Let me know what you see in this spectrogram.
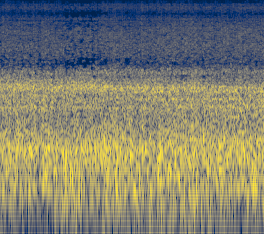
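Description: Heavy tropical downpour: a loud, steady rush of rain pouring down, with floodwater running over a street.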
